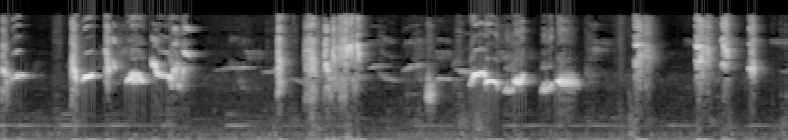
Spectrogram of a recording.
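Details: White-rumped shama in captivity, song meant to provoke other shamas into singing: short whistled slurs alternating with scratchy harsh bursts, phrases separated by brief gaps, a faint steady hum beneath.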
